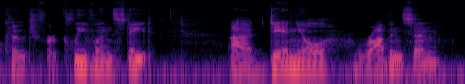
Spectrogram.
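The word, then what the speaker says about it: Daniyal: State uh Daniel Robinson I think is how it's supposed to be pronounced it's spelled kind of like denial uh d a n i y a l but I don't think it's supposed to be pronounced that way but he is in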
